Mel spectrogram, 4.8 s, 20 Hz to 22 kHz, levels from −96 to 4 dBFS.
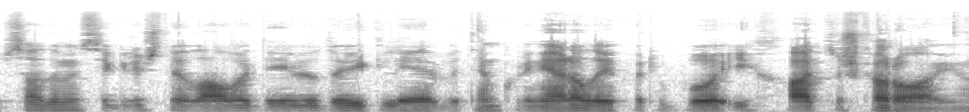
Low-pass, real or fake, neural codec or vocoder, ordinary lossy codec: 14.4 kHz; real; none; AAC, 48 kbps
